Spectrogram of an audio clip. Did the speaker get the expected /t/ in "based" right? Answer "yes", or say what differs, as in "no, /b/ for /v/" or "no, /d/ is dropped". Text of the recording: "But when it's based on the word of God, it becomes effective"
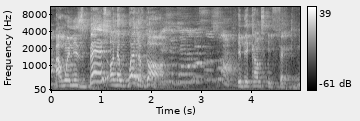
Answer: yes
